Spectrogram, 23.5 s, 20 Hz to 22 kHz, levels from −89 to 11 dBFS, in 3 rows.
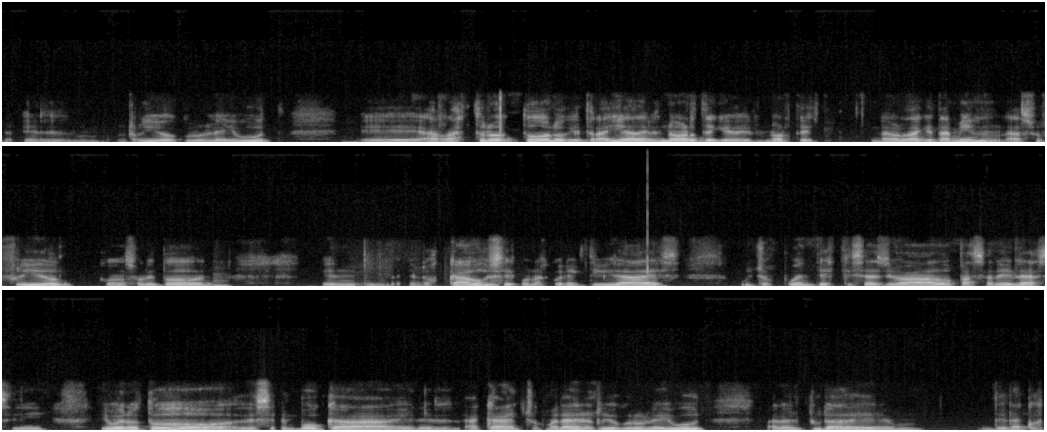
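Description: At 12.66 s, a nearby switch or motor likely arced onto the line, an electrical switching spike heard as one sharp, loud snap.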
